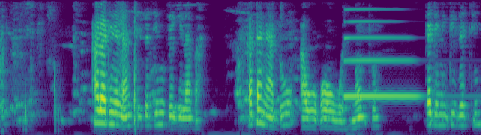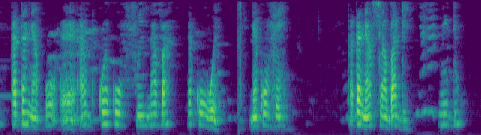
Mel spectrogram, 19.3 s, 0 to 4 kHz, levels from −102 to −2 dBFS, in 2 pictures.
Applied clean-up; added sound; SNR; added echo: classical method log-MMSE.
